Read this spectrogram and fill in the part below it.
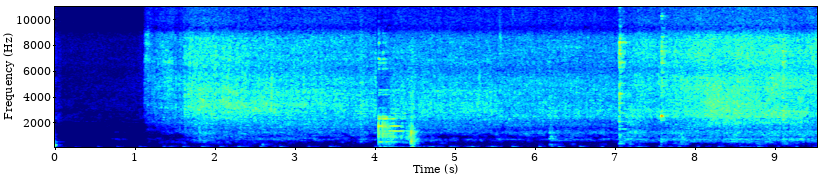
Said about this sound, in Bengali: এবার ঢেলে দিব আমি শাকটা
